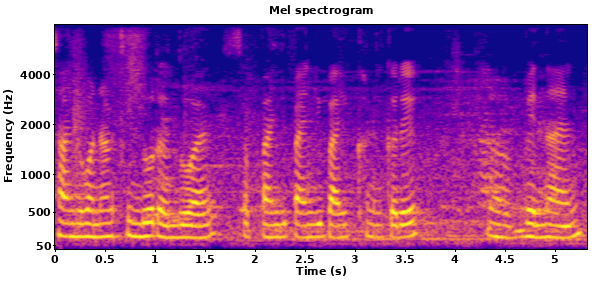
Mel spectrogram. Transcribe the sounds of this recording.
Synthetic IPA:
ɐsãɲd͡ʑoʋɐnəɽ̃t̪ʰĩːnd̪oɾɐɦə̃n̆d̪oaːɦesɐbpɐ̃ɦɪ̃ɲd͡ʑipɐ̃ɦɪ̃ɲd͡ʑibaːɦɪkkʰːɐɽ̃ikɐɾe | ʋẽːn̆d̪aːɦɪnɪ̆

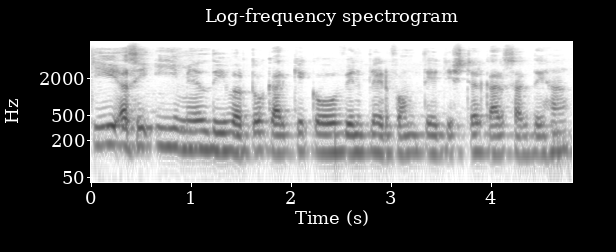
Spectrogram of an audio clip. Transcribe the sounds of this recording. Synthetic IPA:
kiːəsĩːʔiːmeːld̪iːʋəɾt̪õːkəɾkeːkoːʋɪnpleːʈpʰɔːɾmt̪eːɾɪd͡ʒɪsʈəɾkəɾsəkd̪eːɦãː

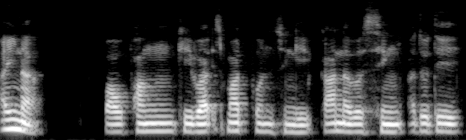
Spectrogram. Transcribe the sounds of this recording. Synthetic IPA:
ɐjnɐ | pawpʰaŋkʰiβɐsmaɾt̚pʰonsiŋɡikanːɐβɐsiŋɐdudi

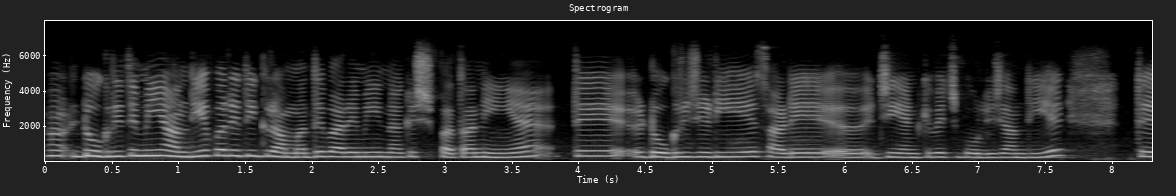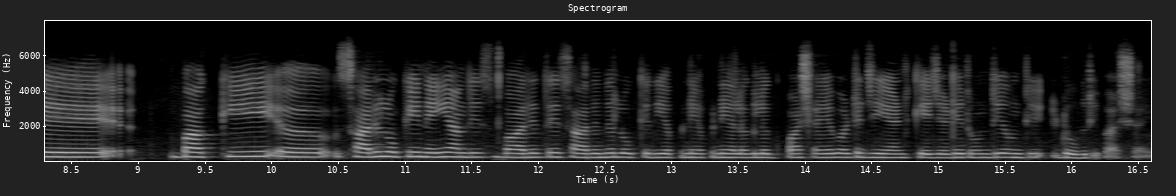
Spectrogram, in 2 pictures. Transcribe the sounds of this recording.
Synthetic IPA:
ɦãːɖoːɡɾiːt̪eːmɛ̃ːãːnd̪iːɛːpəɾeːd̪iːɡɾaːmət̪̚d̪eːbaːɾeːmɛ̃ːɪnãːkɪʃpət̪aːnəĩːɛːt̪eːɖoːɡɾiːd͡ʒeːɽiːɛːsaːɽeːd͡ʒeːɛ̃ɳʈkeʋɪt͡ʃboːliːd͡ʒãːnd̪iːɛːt̪eː | baːkiːsaːɾẽːloːkẽiːnə̃ĩːãːnd̪iːbaːɾẽːt̪eːsaːɾẽãːd̪eːloːkẽːd̪iːəpneːəpneːələɡələɡpaːʃaːeɛːbəʈd͡ʒeːɛ̃ɳʈkeːd͡ʒeːɽeːɾõːnd̪eːʊnd̪iːɖoːɡɾḭːpa̰ːʃa̰ːḛː

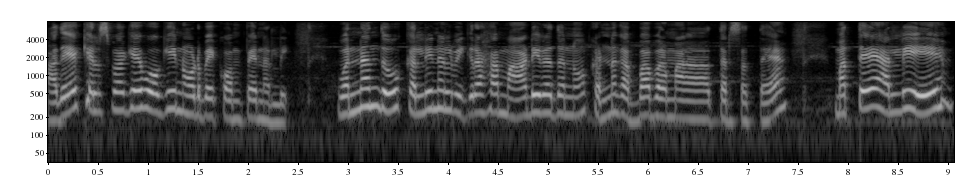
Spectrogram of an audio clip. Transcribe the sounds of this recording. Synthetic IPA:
ɐd̪e̞ːkɛlɐsʋaːɡeɦo̞ːɡino̞ːɽbe̞ːkuɐmpenɐlːi | onːɐnd̪ukɐlːinɐlːʋiɡɾɐɦɐmaːɽiɾɐd̪ɐnːukɐɳːɐɡɐbːaːbɐmat̪ɐɾisɐt̪ːe̞ | mɐt̪ːeɐlːi

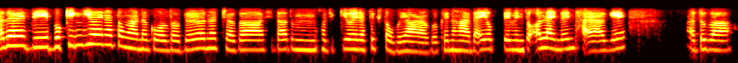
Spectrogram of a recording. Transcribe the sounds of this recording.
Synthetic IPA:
ɐdɔɾdibukiŋɡiojnɐtɔŋanɐɡoltɔwdeɾojnɐtɾɐɡasidɐːdumɦɐwzikːiojnɐpʰik̚stowbɐjaɾabɔkʰɐjnɐɦadɐːjɔp̚temensɔnlajndojnt̪ʰaɾaɡe | ɐduɡɐ

